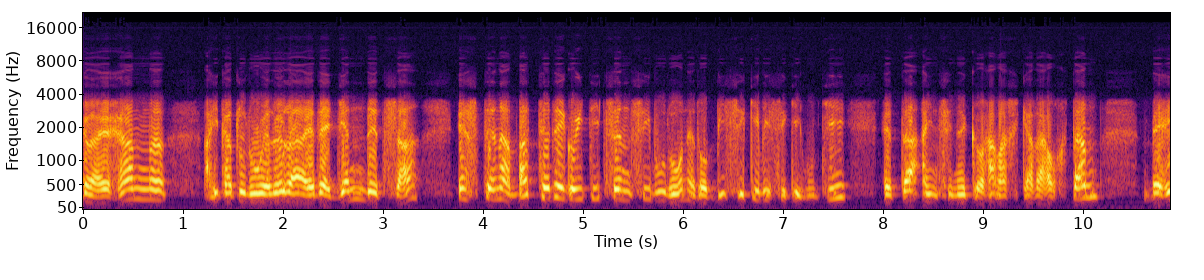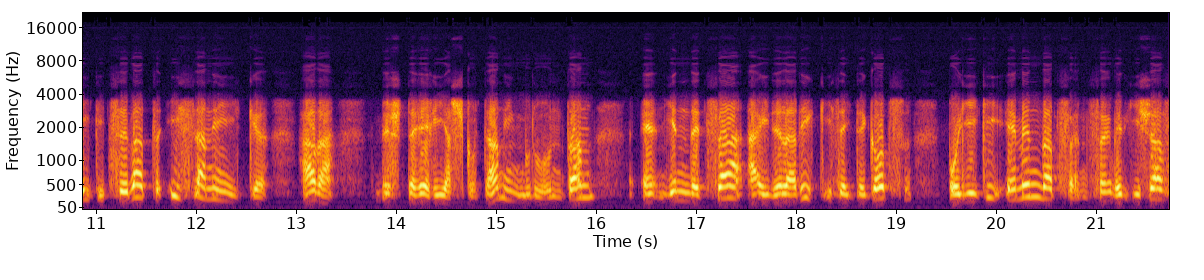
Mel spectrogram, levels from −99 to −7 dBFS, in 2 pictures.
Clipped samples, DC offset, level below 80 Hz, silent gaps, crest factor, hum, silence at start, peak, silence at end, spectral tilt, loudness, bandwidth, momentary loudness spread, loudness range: under 0.1%; under 0.1%; -72 dBFS; none; 16 dB; none; 0 s; 0 dBFS; 0 s; -4.5 dB/octave; -16 LUFS; 7.8 kHz; 10 LU; 4 LU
